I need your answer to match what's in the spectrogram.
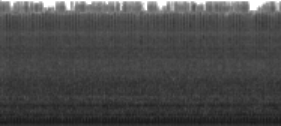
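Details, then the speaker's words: Lawnmower after adding fresh gas: the single-cylinder engine chugs unevenly, missing beats and labouring. It barely starts and then wants to die; owner suspects a valve problem, not confirmed. "all right I just put some fresh gas in it just doesn't sound right now"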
